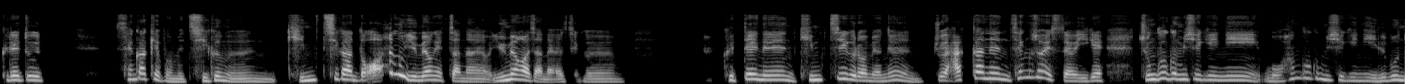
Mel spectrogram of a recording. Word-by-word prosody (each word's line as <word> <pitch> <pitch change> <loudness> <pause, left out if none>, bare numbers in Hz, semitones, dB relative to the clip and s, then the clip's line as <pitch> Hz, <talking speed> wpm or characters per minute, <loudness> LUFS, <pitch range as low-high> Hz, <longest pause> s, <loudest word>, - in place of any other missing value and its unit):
그래도 195 0 +2 0.8
생각해 235 -2 0
보면 130 -4 -4
지금은 135 -7 -2
김치가 210 +6 +2
너무 395 - +4
유명했잖아요 160 -10 +1
유명하잖아요 170 - +3
지금. 130 -1 -9 1.0
그때는 210 -1 +2
김치 215 +5 +1
그러면은 170 - -1
좀 185 - -3
약간은 265 - +2
생소했어요. 300 - -2
이게 160 +4 -2 0.3
중국 235 +4 +1
음식이니 200 -7 -1
뭐 145 -1 -6
한국 285 - -8
음식이니 185 -8 -4
일본 175 +7 -1
195 Hz, 280 characters per minute, -23 LUFS, 155-230 Hz, 1.0 s, 너무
